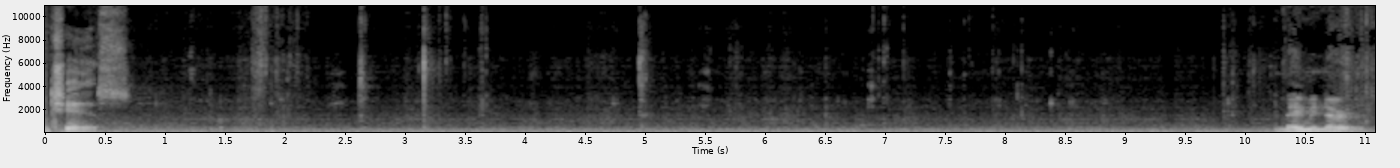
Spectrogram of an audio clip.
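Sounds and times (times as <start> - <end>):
steady low hum: 0.0 - 11.0
close chewing: 6.3 - 9.0.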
